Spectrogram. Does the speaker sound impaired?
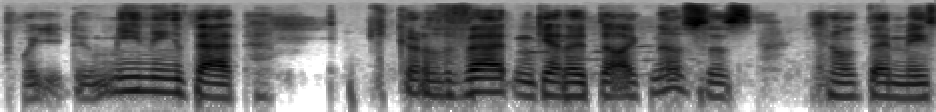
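Yes: spinocerebellar ataxia; symptoms for over 40 years, no definitive treatment, self-experimenting on own symptoms.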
